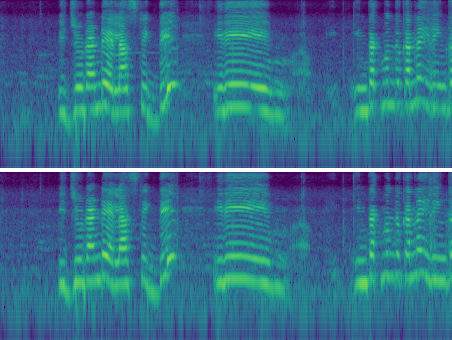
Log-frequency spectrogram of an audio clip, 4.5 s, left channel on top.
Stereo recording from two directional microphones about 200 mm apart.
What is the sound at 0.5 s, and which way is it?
A woman's voice, 35° left (ahead or behind).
